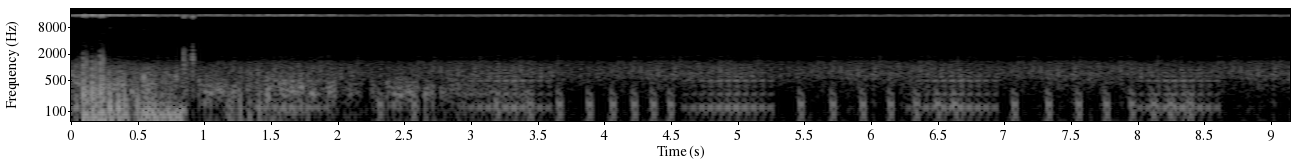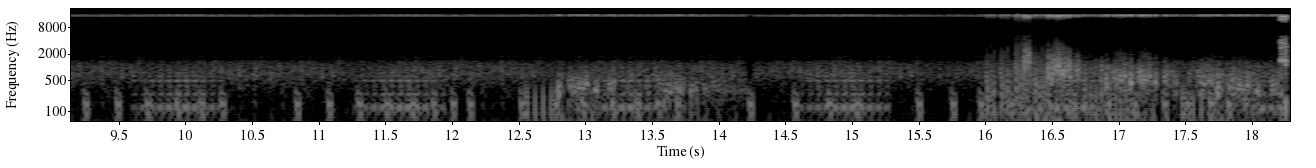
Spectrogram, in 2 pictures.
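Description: Quick footsteps patter as a game character runs.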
